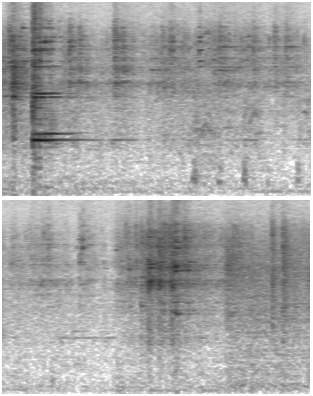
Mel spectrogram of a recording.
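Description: Glass bottles clink in a cart.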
